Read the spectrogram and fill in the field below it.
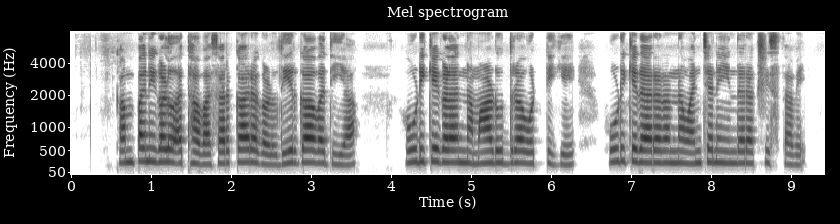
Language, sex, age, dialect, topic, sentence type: Kannada, female, 25-30, Coastal/Dakshin, banking, statement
